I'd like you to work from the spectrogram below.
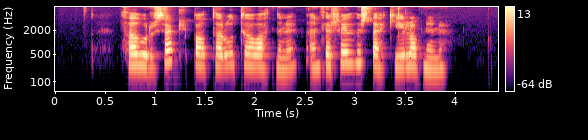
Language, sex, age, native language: Icelandic, female, 20-29, Icelandic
